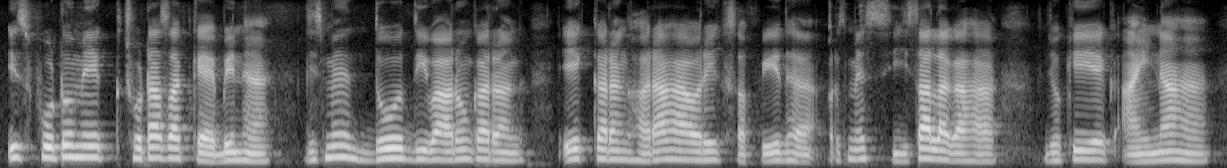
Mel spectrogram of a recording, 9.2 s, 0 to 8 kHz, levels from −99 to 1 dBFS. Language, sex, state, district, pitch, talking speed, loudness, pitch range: Hindi, male, Jharkhand, Garhwa, 155 Hz, 200 wpm, -19 LUFS, 135-175 Hz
